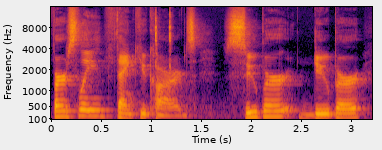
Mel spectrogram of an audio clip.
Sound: graphics click

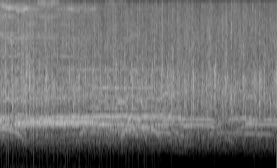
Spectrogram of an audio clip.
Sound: twinkling outro music; audience applauding

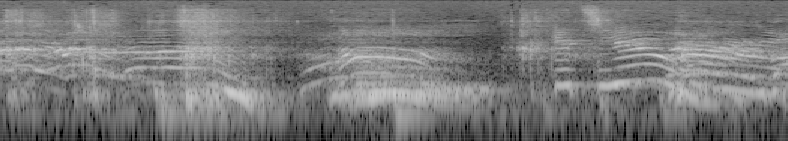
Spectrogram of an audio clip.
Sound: cheering, camera shutters clicking; splat, all gasp; all chatter

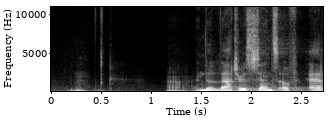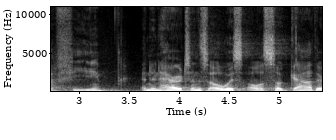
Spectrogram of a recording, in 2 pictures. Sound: german

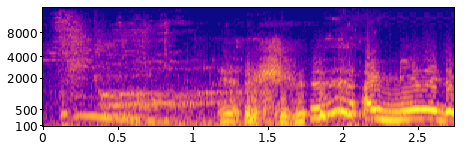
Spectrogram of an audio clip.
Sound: laughing

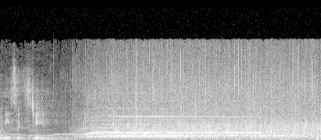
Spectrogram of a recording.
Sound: crowd applauding

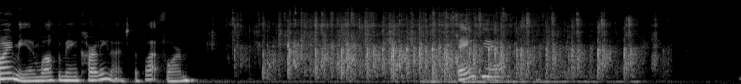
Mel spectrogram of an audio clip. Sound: audience applauding

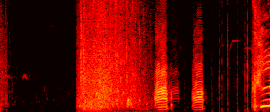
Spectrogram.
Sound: quacks

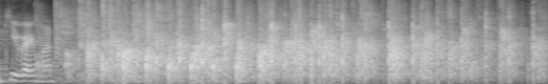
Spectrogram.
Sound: audience clapping

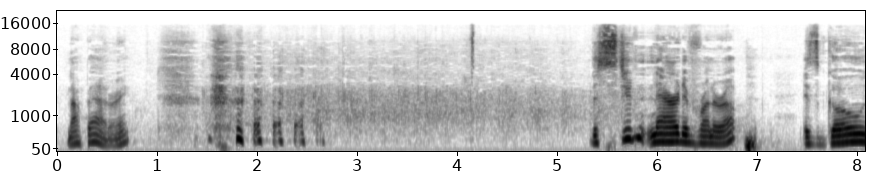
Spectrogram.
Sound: laughter; applause

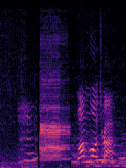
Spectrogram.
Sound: both laugh; buzzer

